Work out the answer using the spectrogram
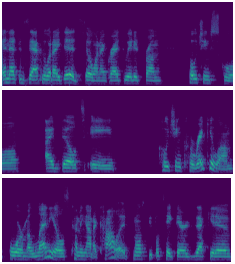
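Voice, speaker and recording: With a slight upstate New York accent, a woman speaks at a very deep, low pitch with fairly even intonation. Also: moderate pace. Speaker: career coach and speaker. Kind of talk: interview.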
